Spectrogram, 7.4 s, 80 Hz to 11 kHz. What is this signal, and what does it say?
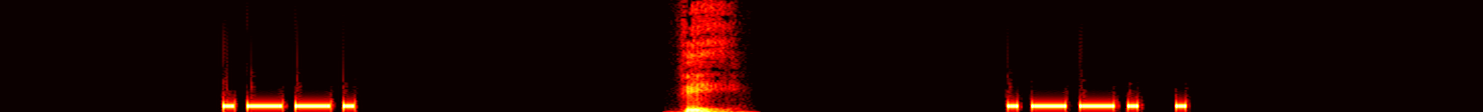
Morse code, heard as a keyed tone, about 20 wpm, 700 Hz. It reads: P PE
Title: Build A Word - 1 Letter At A Time - 3-Letter Words - 20wpm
